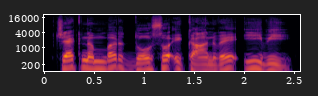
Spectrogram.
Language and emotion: Urdu, neutral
